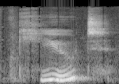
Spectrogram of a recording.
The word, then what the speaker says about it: cute: now look here at cute this has a law you sound the e makes the you say its name so here we have cut cute but the e is silent let us aim yet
